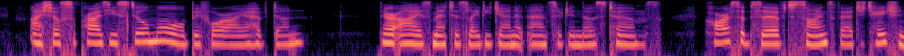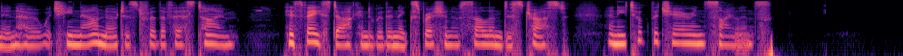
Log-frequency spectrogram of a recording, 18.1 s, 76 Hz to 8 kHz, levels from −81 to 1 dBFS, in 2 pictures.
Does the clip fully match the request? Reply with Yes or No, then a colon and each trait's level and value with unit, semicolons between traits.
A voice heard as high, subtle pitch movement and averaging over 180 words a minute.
No: high, 215 Hz; narrow, 2.0 semitones; average, 170 wpm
